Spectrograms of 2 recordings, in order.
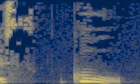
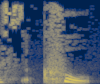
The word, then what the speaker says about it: school: 比如说最常见的哈，学校 school, 它的发音是 school, 而不是音标当中所写的 school。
